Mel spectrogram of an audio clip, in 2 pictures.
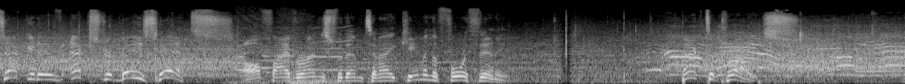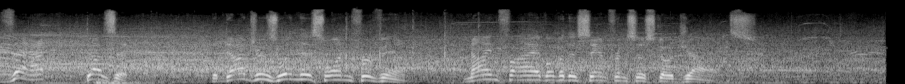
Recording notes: LIVE from Oracle Park in San Francisco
